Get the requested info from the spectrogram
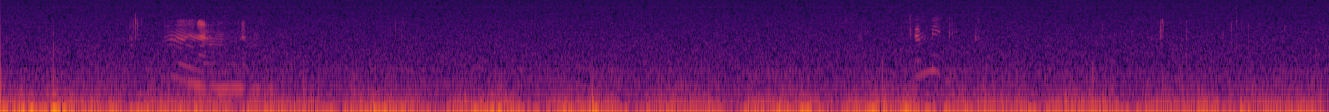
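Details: A Scottish Fold kitten climbing onto a person to get at their moon cake gives a couple of brief, thin meows over a steady low background rumble.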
